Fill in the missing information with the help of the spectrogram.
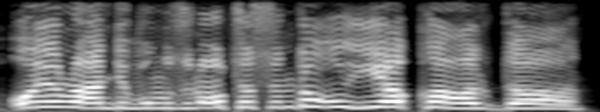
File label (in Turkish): Kız Çocuk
